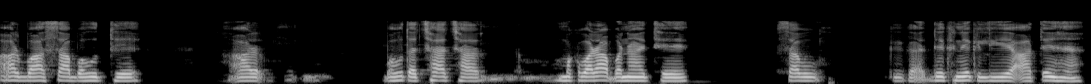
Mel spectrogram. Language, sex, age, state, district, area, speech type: Urdu, female, 60+, Bihar, Khagaria, rural, spontaneous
